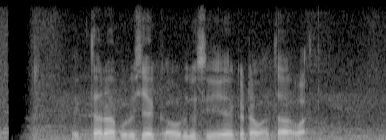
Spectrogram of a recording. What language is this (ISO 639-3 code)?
sin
